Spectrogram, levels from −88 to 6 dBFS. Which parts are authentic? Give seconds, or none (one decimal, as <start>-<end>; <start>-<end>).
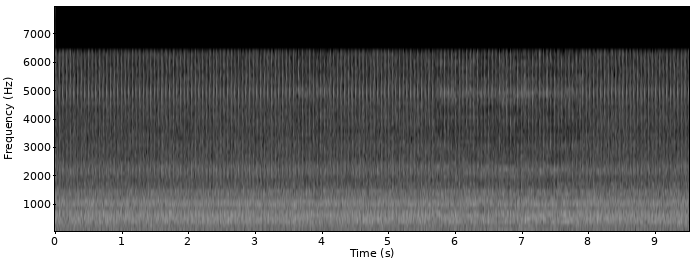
0.0-3.6; 4.1-5.7; 7.9-9.5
